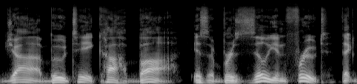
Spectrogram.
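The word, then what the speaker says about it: jabuticaba: Jabuda Cababa, pronounced ja bouti kahaba, is a Brazilian fruit that grows directly on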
